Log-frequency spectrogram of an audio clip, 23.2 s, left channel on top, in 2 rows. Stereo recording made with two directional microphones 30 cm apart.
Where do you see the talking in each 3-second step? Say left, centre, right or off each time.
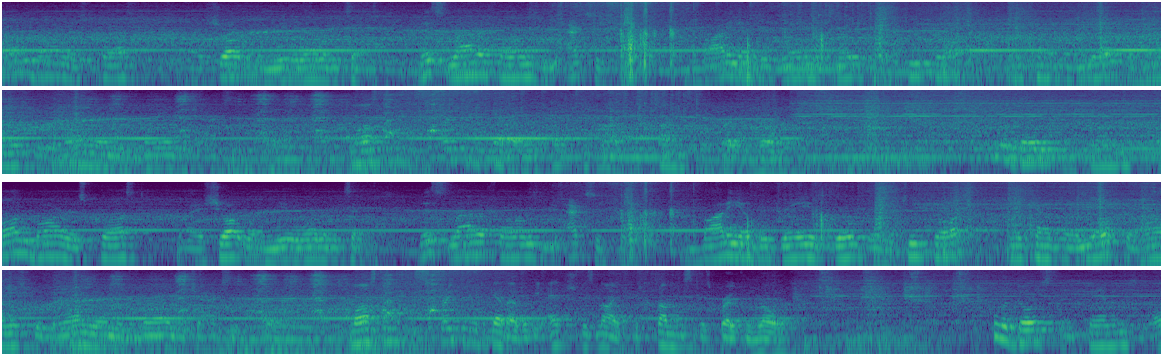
right, centre, right, right, right, right, right, right.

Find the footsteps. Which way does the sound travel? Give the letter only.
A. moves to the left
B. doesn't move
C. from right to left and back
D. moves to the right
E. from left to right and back
D.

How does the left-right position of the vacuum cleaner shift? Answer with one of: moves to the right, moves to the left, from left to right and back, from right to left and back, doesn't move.
from left to right and back.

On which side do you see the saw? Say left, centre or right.
right.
